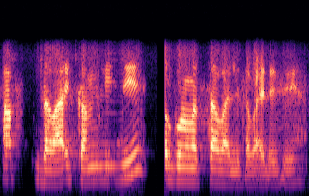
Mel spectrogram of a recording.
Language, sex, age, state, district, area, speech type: Hindi, male, 18-30, Madhya Pradesh, Betul, urban, conversation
